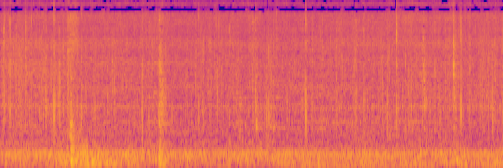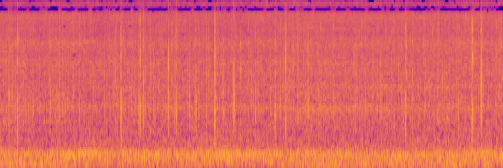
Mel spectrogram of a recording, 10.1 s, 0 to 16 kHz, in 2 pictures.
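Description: JCB 3DX backhoe loader's diesel engine running steadily under load as the backhoe arm and bucket work, with a couple of sharp knocks in the first two seconds.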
